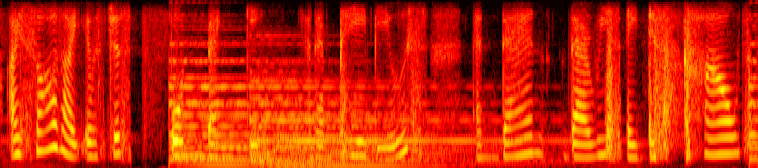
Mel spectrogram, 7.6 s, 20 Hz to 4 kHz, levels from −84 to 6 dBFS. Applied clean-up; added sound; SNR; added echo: none; Bell; 7 dB; none.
